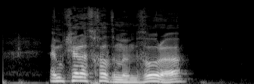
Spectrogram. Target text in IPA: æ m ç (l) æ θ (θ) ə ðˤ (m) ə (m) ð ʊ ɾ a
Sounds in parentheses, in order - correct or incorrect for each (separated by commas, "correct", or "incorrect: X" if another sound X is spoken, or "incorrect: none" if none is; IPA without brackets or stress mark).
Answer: incorrect: ɾ, incorrect: χ, correct, correct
